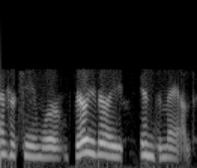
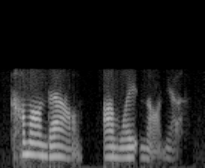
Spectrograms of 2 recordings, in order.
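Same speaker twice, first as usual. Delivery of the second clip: put-on syrupy southern accent, old woman's voice. Retelling a voice captured on the way down to the basement, in a syrupy southern accent. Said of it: "the syrupy southern accent".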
